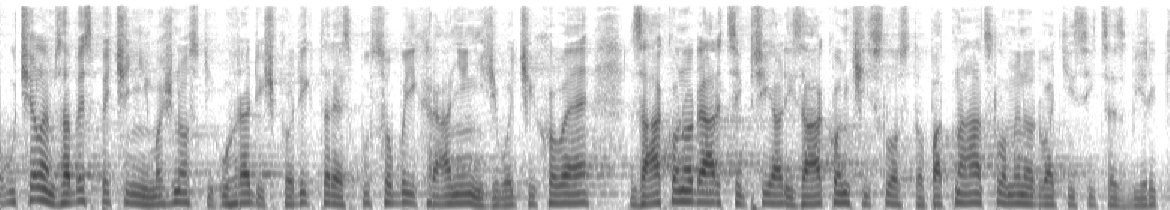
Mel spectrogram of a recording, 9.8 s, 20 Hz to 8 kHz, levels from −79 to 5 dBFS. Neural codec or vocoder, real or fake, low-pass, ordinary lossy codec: none; real; 7.2 kHz; MP3, 48 kbps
